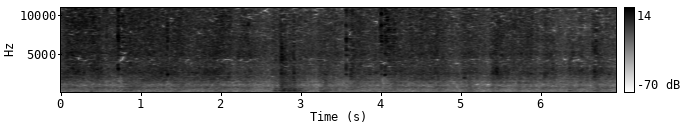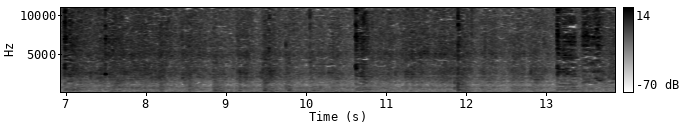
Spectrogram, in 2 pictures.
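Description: Onions, tomatoes and ginger-garlic paste sizzling in oil in a kadhai while a spatula stirs and scrapes through them, with scattered sharp clicks of the spatula against the pan.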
